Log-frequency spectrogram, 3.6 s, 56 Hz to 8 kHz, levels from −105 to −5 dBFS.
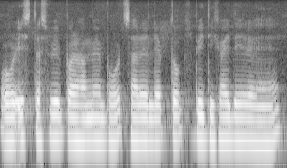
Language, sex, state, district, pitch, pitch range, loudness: Hindi, male, Arunachal Pradesh, Papum Pare, 125 Hz, 120-130 Hz, -15 LUFS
